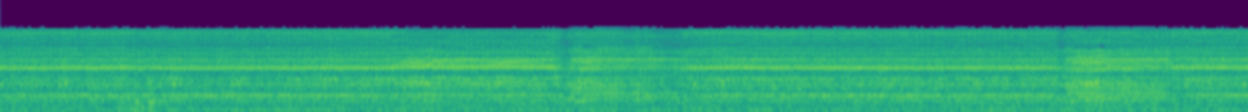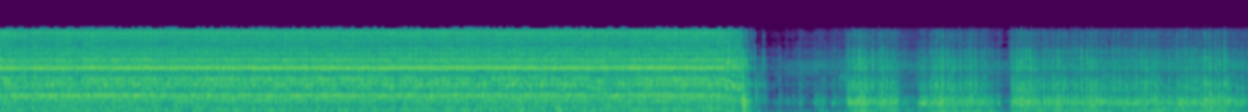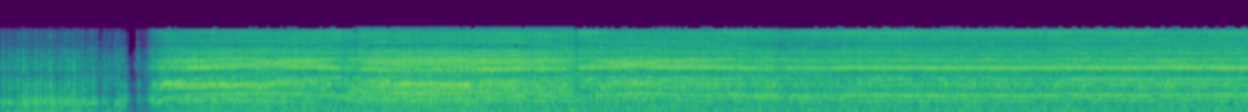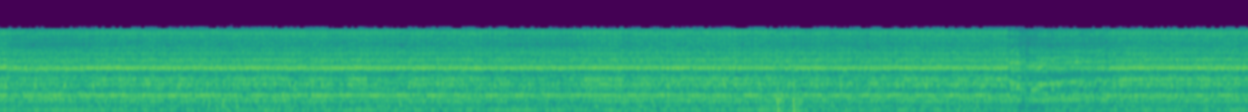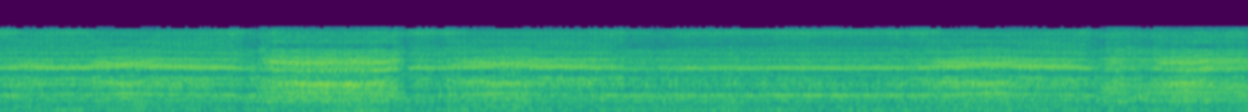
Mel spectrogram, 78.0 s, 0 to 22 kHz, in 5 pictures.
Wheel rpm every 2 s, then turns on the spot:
160, 160, 160, 160, 160, 160, 160, 160, 160, 160, 160, 160, 120, 20, 20, 10, 40, 150, 160, 160, 160, 160, 160, 160, 160, 160, 160, 160, 160, 160, 150, 160, 160, 160, 160, 160, 160, 160, 160.
26-32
